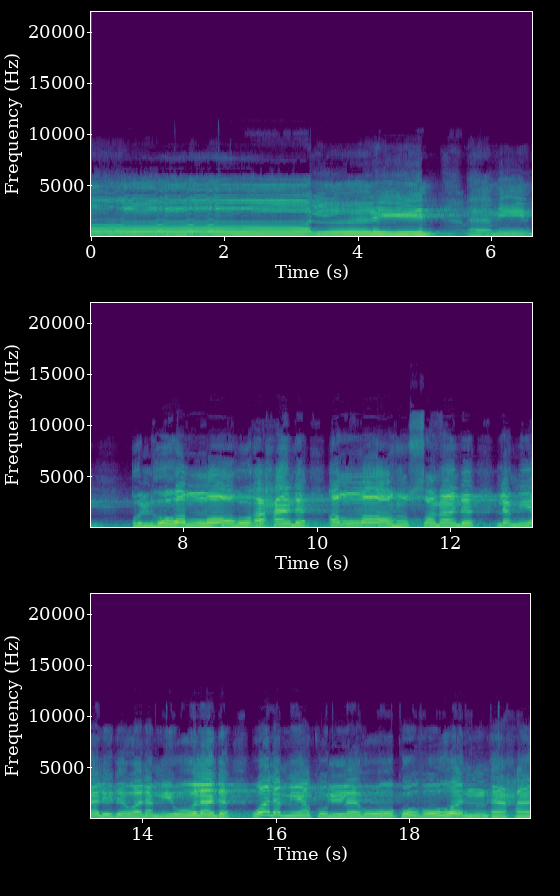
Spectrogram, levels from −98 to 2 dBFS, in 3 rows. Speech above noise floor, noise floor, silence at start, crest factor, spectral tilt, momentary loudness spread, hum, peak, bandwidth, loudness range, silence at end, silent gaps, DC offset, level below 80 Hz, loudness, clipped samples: 24 dB; -48 dBFS; 0 s; 16 dB; -5 dB/octave; 9 LU; none; -8 dBFS; 11 kHz; 3 LU; 0 s; none; under 0.1%; -64 dBFS; -24 LUFS; under 0.1%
